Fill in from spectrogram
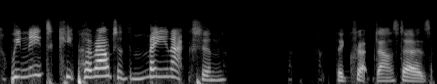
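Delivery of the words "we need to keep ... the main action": put-on high, louder boy's orders; brief the team urgently; Dinking instructing. A narrator's reading. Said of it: "he said".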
